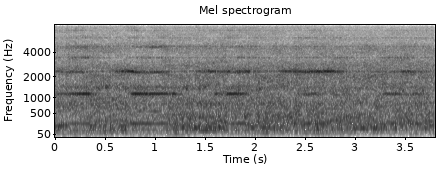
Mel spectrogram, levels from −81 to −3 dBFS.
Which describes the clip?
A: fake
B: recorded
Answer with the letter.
A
